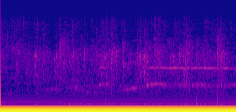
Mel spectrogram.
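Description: A church congregation applauds to acclaim Jesus, with steady, dense clapping that fills the room evenly throughout.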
